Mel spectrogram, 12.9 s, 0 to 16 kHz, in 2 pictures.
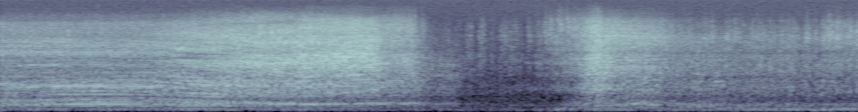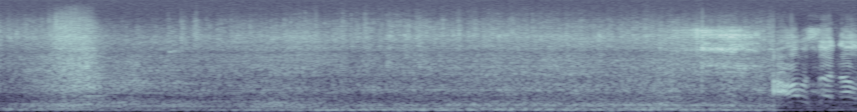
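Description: NHRA Stock Eliminator drag race cars run at the 1992 Atlanta divisional event, a loud sustained roar of engines that rises and dips across the run, with a brief lull partway through.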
